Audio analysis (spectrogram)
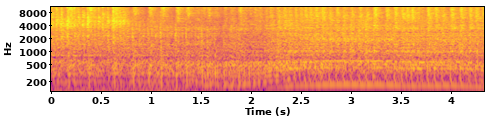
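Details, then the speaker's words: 2019 KTM 250 EXC TPI two-stroke with RK TEK head, just over 50 hours: smooth, even drone held at steady throttle, with no misses or surging. This is the normal healthy sound, in contrast to the erratic steady-throttle running of faulty TPIs. "so if your bike is running okay this is what it should sound like it's steady throttle"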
